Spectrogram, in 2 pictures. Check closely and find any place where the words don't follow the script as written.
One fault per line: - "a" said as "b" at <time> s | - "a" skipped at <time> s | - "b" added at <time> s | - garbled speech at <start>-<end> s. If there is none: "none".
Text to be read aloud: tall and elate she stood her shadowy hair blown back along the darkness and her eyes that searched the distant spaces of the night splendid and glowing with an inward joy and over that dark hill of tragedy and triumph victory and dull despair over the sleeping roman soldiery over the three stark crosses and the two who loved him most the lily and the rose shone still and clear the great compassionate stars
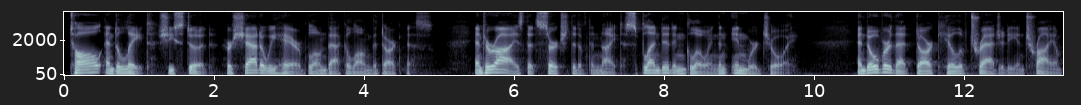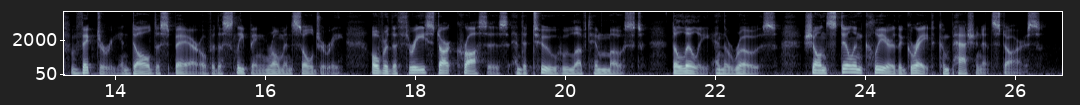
- "distant spaces" skipped at 6.8 s
- "with" skipped at 8.7 s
